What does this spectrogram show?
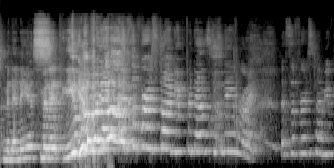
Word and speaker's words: Menenius: me is the guy whose name I cannot pronounce, Menenius. That's the first time you've pronounced his name right. That's the first time you've pronounced his name right. Menenius.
